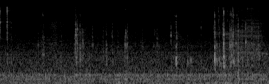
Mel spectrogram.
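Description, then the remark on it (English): Several quick, light key clicks of keyboard shortcuts tapped out in short irregular bursts on a computer keyboard, fairly quiet, with no talking. “It's not very forgiving here with those with those keyboard shortcuts.”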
